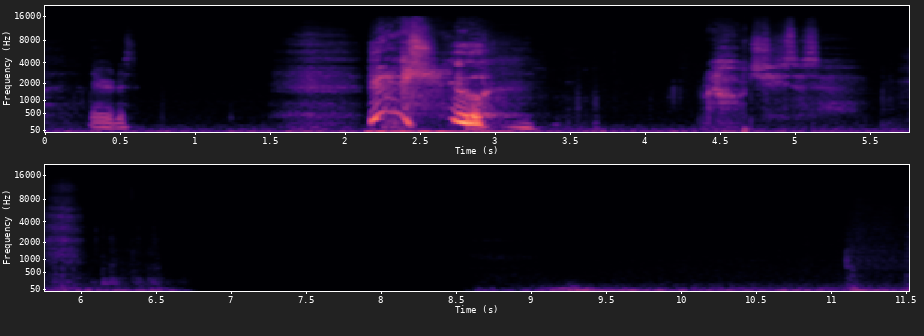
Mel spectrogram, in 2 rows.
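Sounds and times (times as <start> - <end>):
speech: 0.3 - 0.8, 2.1 - 3.3
person sneezing: 1.7 - 3.3.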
